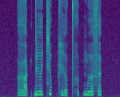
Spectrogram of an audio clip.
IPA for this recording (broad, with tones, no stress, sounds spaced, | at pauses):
ɣ a˨˩ k̚ ɗ i˧ ə̯ c ɨ˦˥ p̚ x i˨˩˨ ə̯ t̪ʰ ə˦˥ k̚ m ɨ˧˥ ə̯ s ɛ˦˥ k̚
